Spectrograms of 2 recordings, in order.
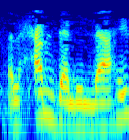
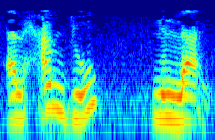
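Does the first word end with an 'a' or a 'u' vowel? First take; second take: a; u. First: The first word ends with an 'a' vowel. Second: The first word ends with a 'u' vowel. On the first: The speaker calls it wrong. "this is tahrif" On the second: The speaker calls it right. "The Quran was revealed saying, Alhamdu lillahi"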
